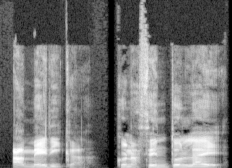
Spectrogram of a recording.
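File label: "América", Spanish, male; mekanta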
